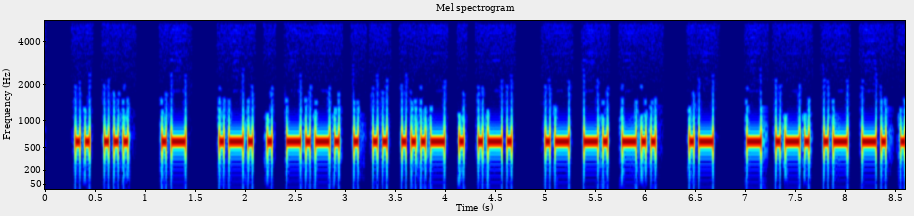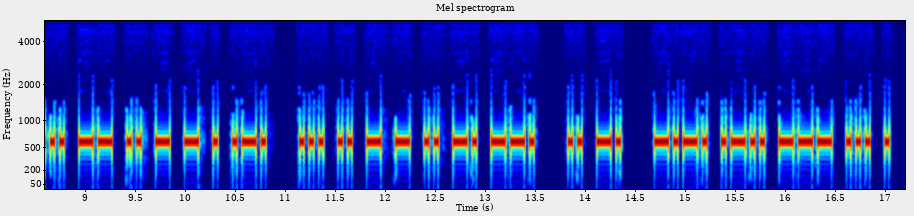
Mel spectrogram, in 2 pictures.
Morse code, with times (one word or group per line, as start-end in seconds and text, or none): 0.3-0.8 IS
1.2-1.4 A
1.7-4.7 RECEIVER
5.0-6.1 AND
6.4-6.7 A
7.0-10.8 TRANSMITTER
11.2-13.5 SITTING
13.8-14.4 IN
14.7-17.0 CLOSE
